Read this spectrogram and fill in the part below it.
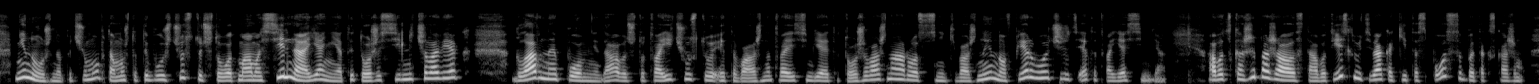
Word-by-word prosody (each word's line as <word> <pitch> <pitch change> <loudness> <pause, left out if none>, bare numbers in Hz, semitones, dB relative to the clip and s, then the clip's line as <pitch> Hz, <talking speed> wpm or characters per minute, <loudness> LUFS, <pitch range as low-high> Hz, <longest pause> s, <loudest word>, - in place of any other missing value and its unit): не 300 +5 +3
нужно. 165 - +1
Почему? 210 - -4
Потому 190 -7 -2
что 190 -2 -12
ты 210 - -3
будешь 210 0 -3
чувствовать, 305 -5 -4
что 175 - -3
вот 175 +1 +1
мама 195 0 +3
сильная, 310 - +7
а - - +6
я 225 +7 +2
нет, 160 -6 -4
ты 215 - -5
тоже 170 +1 -1
сильный 230 +4 -2
человек. 280 +5 +1 0.4
Главное, 270 -3 +6
помни, 180 -9 -1
да, 175 +2 -2
что 165 +1 -9
твои 180 +5 -1
чувства- 235 -5 -3
это 175 -2 -6
важно, 150 +6 -2
твоя 190 -2 0
семья- 180 -2 -3
это 165 - -12
тоже 160 +6 -3
важна, 235 +2 +2
родственники 185 -4 -4
важны, 165 - -1
но 225 -8 +1
в 175 - -20
первую 295 - +1
очередь 255 -6 -4
это 210 -1 -7
твоя 170 -2 -4
семья. 185 - -12 0.4
А 210 - +4
вот 230 0 0
скажи, 240 +9 -1
пожалуйста, 195 - +4
а - - -1
вот 170 +5 -5
есть 365 +6 0
ли - - +3
у - - -2
тебя 220 +1 +4
какие-то 195 -2 -8
способы, 265 - -5
так 180 -1 -12
скажем, 170 -2 -8
195 Hz, 215 wpm, -22 LUFS, 175-240 Hz, 0.4 s, сильная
